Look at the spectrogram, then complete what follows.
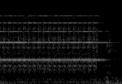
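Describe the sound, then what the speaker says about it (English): Old-fashioned telephone bell ringing, a faint, continuous metallic trill held for about a second before cutting off, with no talking. "I have an old-fashioned phone with an old-fashioned bell"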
